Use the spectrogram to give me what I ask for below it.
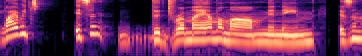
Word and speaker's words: Dramamine: No pronouncing that drug with a long A on the first syllable. – Instead of Dramamine? – Yeah.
